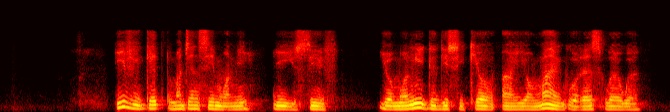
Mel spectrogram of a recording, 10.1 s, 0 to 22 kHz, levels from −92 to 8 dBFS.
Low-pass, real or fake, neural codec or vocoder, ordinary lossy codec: 7.2 kHz; fake; codec, 16 kHz, 1.1 kbps, Voila-Tokenizer; none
